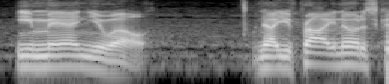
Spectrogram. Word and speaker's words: Immanuel: I think they spelled it with the E because it would be more appropriately pronounced Immanuel. You know, in a lot of different languages, that I is pronounced as an E sound. So, same pronunciation, just a different spelling.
